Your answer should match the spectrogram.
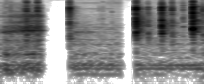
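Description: Faint keystrokes on a computer keyboard as a command is typed, with a quick run of clicks near the end.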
